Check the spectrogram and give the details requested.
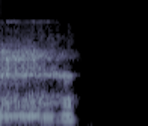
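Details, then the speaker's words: Imitated snore: one brief, harsh, voiced snort of about half a second by an adult, illustrating snoring when the airway partly closes as a sleeper returns to stage four deep sleep. "the brain waves go from stage four to wakefulness for like a blip for a second or so and then the person goes back down into their deep sleep to go back to stage four to try to get rest and they start snoring"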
